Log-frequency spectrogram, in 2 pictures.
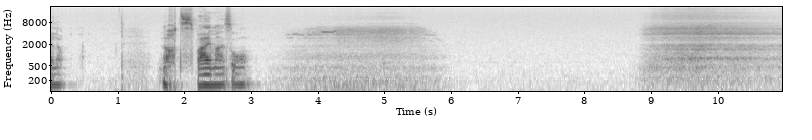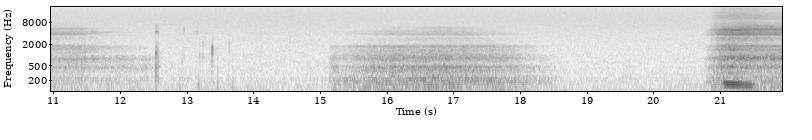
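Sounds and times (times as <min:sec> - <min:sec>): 
slow deep breathing into the belly: 0:01.0 - 0:01.6, 0:03.1 - 0:06.1, 0:08.8 - 0:12.6, 0:15.1 - 0:18.6, 0:20.8 - 0:21.9
speech: 0:01.7 - 0:03.0.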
